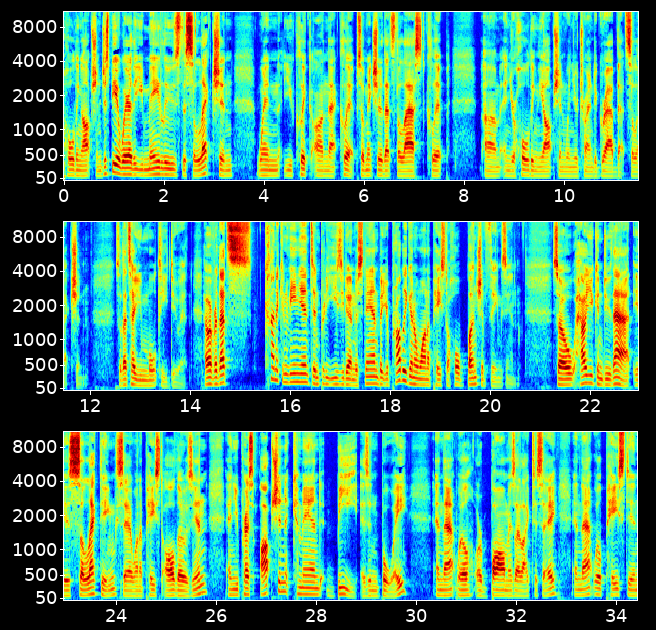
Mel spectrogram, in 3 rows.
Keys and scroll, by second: 30.8 alt+super+b.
